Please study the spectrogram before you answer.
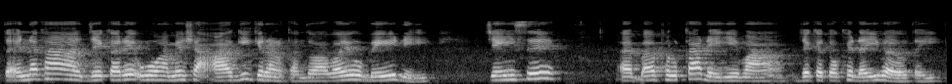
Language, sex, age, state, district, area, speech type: Sindhi, female, 45-60, Madhya Pradesh, Katni, urban, spontaneous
